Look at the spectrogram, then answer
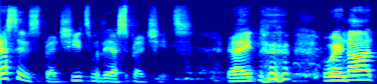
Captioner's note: laughs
